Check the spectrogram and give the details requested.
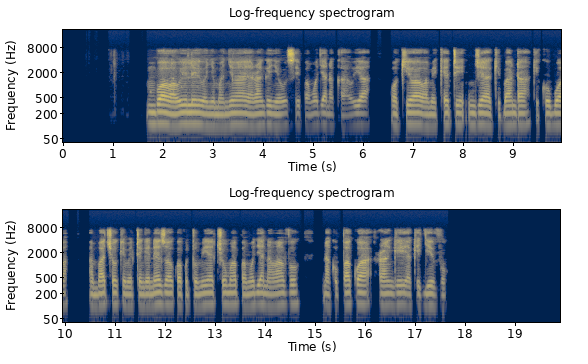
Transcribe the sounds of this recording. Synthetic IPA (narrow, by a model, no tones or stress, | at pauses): m̩bwawawiliwɛɲɛmaɲɔajaɾaŋɡiɲɛusipamɔʄanakʰawia | wʔakʰiwawamɛkʰɛtiɲ̩d͡ʒɛjakiɓandakikuɓwaː | mbat͡ʃɔkimɛtɛŋɡɛnɛzwakwakutumiat͡ʃumapamɔʄanawavu | nakupakwaɾaŋɡijakiʄivu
